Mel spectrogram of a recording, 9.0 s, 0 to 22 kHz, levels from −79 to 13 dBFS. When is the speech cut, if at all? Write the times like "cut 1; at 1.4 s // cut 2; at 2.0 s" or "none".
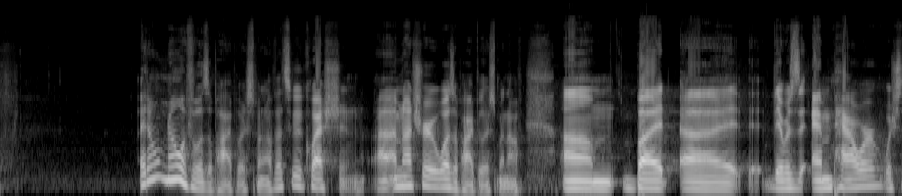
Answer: none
